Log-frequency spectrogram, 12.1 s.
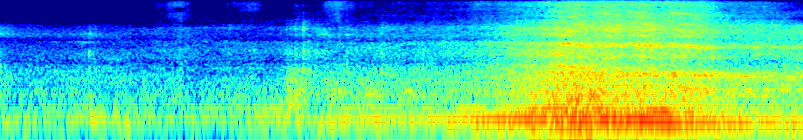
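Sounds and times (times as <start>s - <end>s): passenger train passing: 0.0s - 12.0s.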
